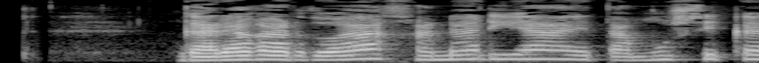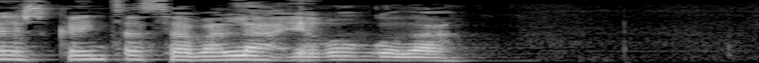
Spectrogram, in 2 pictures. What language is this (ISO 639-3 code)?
eus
